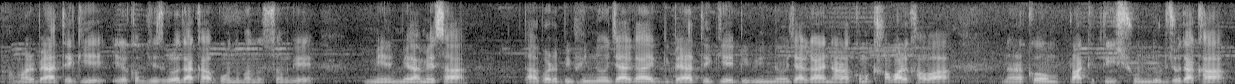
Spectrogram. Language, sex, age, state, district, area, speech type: Bengali, male, 30-45, West Bengal, Purulia, urban, spontaneous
